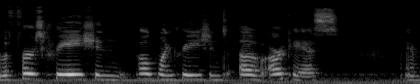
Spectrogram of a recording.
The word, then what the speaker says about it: Arceus: Mew was basically one of the first Pokemon creations of Arceus. I'm pronouncing it Arceus.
